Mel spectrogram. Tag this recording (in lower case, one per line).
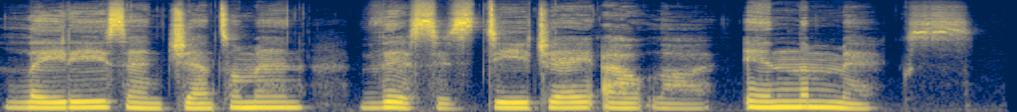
speech
human voice
woman speaking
